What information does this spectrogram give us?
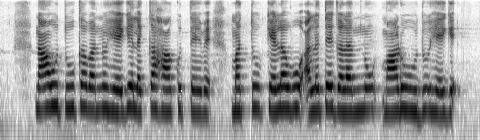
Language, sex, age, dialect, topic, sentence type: Kannada, female, 31-35, Central, agriculture, question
